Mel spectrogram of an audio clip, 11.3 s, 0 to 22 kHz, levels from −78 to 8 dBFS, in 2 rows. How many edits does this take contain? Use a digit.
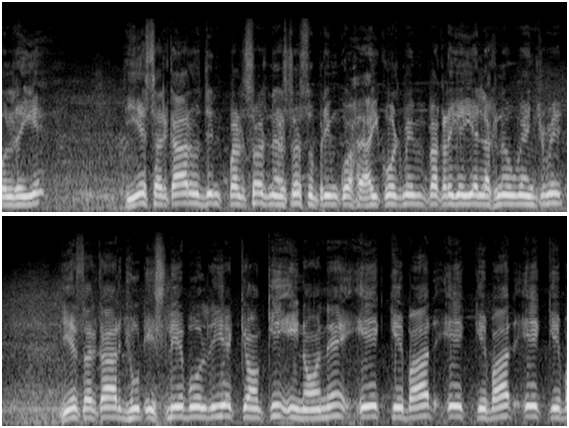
0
